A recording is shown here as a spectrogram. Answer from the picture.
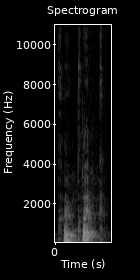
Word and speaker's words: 通天閣: Yep, click click is how you pronounce this.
